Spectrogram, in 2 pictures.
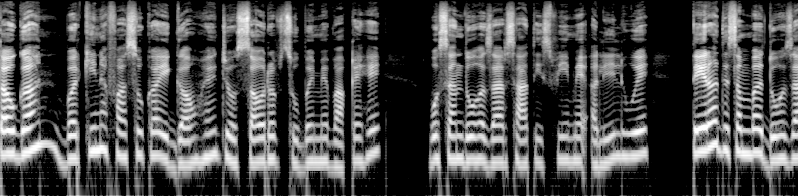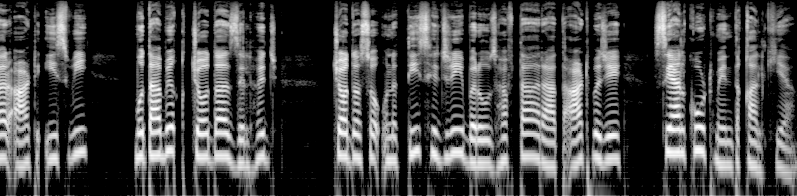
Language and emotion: Urdu, neutral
